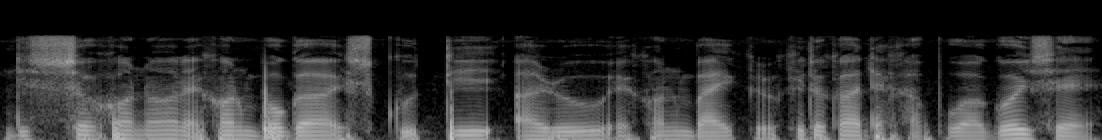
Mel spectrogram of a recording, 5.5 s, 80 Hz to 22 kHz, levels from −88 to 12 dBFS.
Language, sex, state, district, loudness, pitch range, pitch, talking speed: Assamese, male, Assam, Sonitpur, -24 LUFS, 105-120 Hz, 110 Hz, 130 wpm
